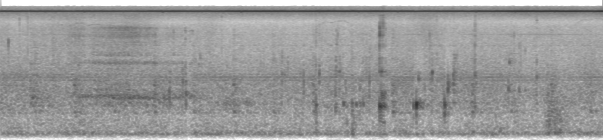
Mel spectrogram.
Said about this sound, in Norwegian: Det er veldig mye drikke- og tyggelyder, som jeg syns var veldig ubehagelig.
